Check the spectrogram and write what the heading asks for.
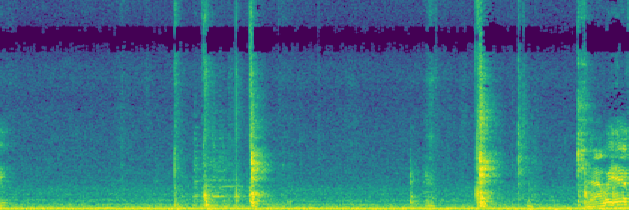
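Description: A large kitchen knife working through a tough spaghetti squash on a wooden cutting board: a few short, separate crunches and knocks, the loudest about six seconds in, as the squash splits in two. A steady low hum runs underneath.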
